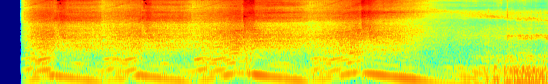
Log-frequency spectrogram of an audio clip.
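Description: Revs rise and fall unevenly about every second and a half with some clatter, like the engine is hunting for fuel. Cause suspected, not confirmed.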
